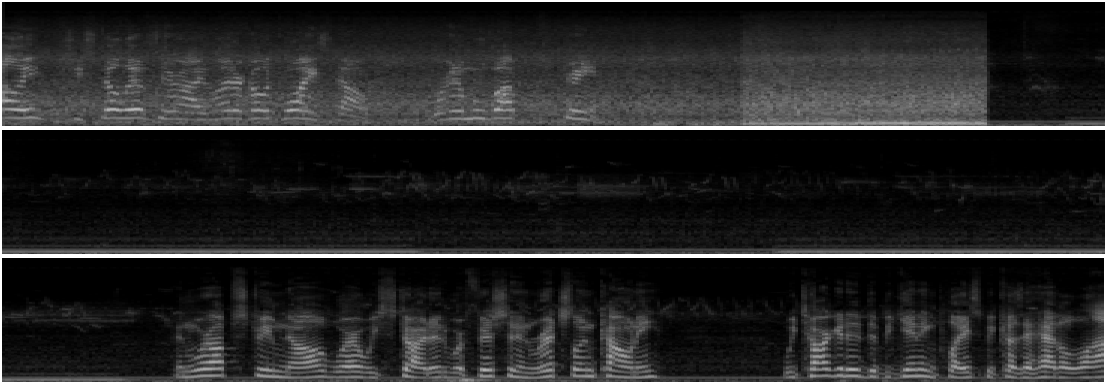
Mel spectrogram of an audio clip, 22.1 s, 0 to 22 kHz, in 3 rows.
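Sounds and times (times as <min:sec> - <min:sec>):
stream water rushing and splashing: 0:00.0 - 0:06.6
low steady hum: 0:00.0 - 0:22.0
faint bird chirps: 0:06.6 - 0:22.0.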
